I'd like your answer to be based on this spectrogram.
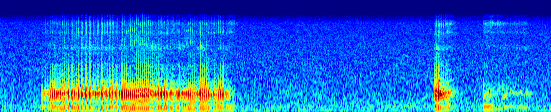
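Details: One long, loud, buzzing snore on the in-breath, then a short snort and a softer rattling breath; snoring.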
